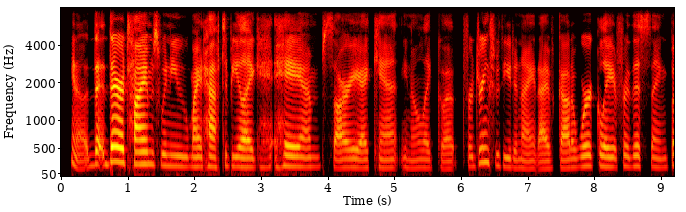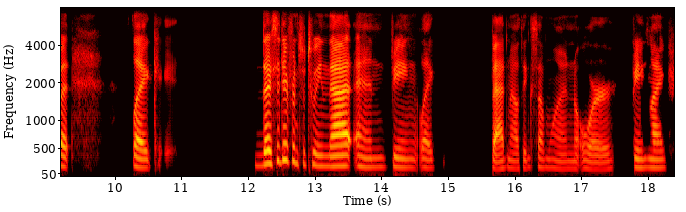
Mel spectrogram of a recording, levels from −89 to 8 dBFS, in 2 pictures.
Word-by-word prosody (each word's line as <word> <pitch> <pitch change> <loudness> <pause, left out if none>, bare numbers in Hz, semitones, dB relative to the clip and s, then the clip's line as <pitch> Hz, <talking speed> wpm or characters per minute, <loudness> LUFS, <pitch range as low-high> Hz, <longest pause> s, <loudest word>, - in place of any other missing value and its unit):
you - - -2
know, - - -9
there 220 +4 +3
there 260 +3 +11
are - - +9
times 220 -3 +6
when 195 -1 -7
you 180 -2 -6
might 170 0 0
have 175 -3 +3
to 190 - -6
be 175 -1 -3
like, 165 0 +1
"H 155 +4 -8
Hey, 180 -2 +3
I'm 170 0 -7
sorry, 155 -1 -2
I 145 - -1
can't, 150 0 -7
you 165 - -20
know, 145 +1 -16
like, 150 -1 -12
go 135 - -16
out 135 0 -10
for 175 - -12
drinks 250 +4 -3
with 195 -2 -16
you 165 -1 -5
tonight, 145 -2 -8
I've 135 +3 -5
gotta 150 +1 -3
work 185 +3 -4
late 170 -2 -1
for 185 - -9
this 180 +1 -6
thing." 160 -1 -12
But, 190 -4 -2 1.0
like, 155 -2 -1
eh - - -18 1.3
there's 220 +5 +3
a 280 - -5
difference 275 -5 -3
between 205 -4 -7
that 185 +1 +6
and 165 -2 -9
being, 155 -3 -6
like, 150 -2 -11 0.8
bad-mouthing 145 +1 -5
someone 145 -4 -15
or 130 -1 -10 0.3
being 155 -1 -6
like 150 -1 -5
165 Hz, 170 wpm, -23 LUFS, 150-185 Hz, 1.3 s, there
